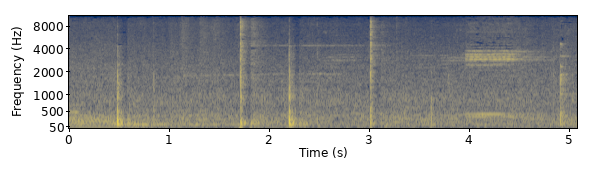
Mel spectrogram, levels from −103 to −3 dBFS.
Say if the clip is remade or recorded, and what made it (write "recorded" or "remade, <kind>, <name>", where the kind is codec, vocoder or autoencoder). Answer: recorded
